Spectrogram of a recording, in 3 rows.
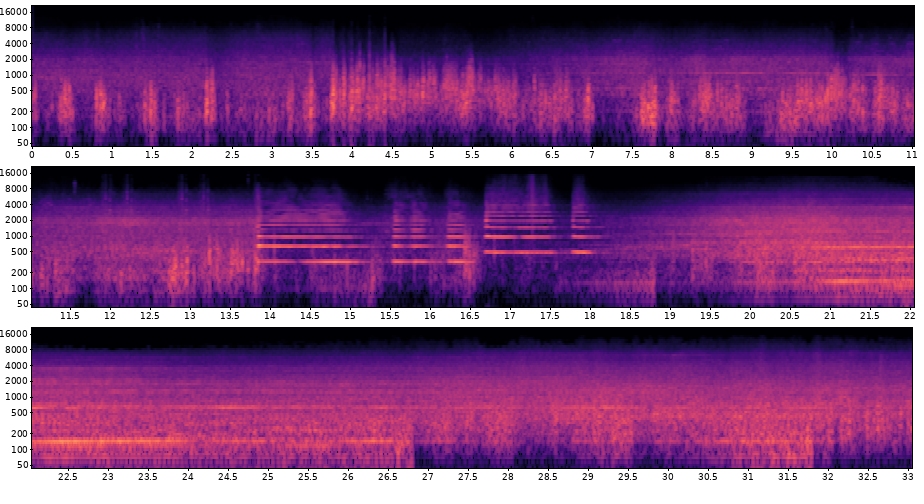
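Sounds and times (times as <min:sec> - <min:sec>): train wheels rolling: 0:00.0 - 0:14.0, 0:18.5 - 0:33.0
locomotive multi-chime horn: 0:13.8 - 0:18.2
locomotive engine drone: 0:17.6 - 0:33.0.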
